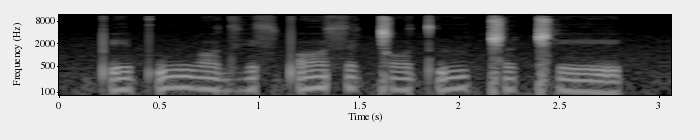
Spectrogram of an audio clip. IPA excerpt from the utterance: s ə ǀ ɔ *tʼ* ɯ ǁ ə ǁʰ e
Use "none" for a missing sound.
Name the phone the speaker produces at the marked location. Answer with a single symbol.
tʼ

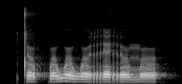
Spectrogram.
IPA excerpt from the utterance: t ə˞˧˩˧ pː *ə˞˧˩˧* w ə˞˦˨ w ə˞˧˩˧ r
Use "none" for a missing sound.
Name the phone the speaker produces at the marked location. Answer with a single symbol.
ə˞˨˥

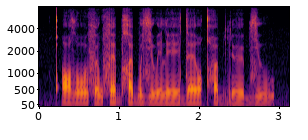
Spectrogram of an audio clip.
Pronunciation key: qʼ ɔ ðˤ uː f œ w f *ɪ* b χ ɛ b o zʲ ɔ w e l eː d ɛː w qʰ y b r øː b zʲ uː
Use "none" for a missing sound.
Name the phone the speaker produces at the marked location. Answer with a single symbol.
ɛ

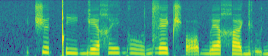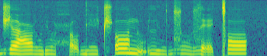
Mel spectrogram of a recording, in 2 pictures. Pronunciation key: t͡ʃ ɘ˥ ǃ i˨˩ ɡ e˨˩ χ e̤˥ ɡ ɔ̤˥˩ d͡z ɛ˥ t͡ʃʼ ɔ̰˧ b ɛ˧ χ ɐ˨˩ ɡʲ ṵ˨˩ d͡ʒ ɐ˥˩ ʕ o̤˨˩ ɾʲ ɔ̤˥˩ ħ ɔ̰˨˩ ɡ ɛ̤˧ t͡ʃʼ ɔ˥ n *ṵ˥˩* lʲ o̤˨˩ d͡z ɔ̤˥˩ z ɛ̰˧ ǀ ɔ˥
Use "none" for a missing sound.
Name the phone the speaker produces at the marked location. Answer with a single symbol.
ṵ˧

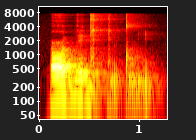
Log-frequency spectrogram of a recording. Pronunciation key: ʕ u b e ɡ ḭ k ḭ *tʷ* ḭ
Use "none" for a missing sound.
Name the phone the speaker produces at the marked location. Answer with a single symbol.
tʷ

